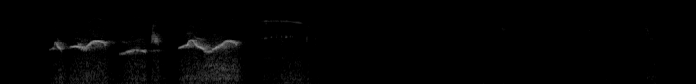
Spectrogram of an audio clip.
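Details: Blackbird singing: two rich, warbled fluted phrases that wobble up and down, followed by a thin, high squeaky note and then faint scattered ticks in near silence.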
